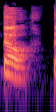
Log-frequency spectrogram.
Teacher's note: आप बोलिए टा देखेंगे तो हमारे जो जीभ है ये हमारे उलट के हमारे तालू को स्पर्श करती है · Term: मूर्धन्य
